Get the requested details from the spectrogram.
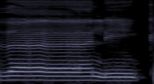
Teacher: ذال کو باریک کر کے نرم کر کے پڑھنا ہے · ذال پر کڑا زبر ہونے کی وجہ سے ذال کو ایک الف کے مقدار کھینچیں گے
